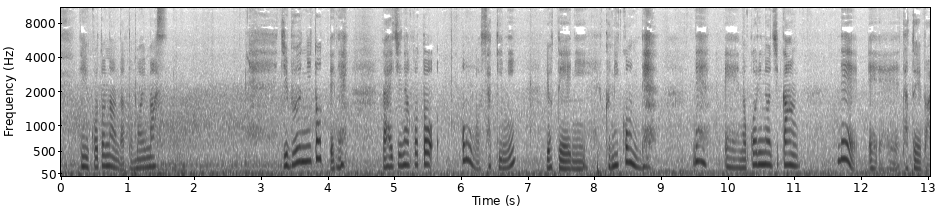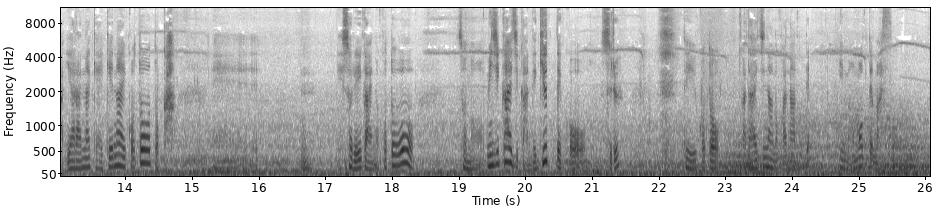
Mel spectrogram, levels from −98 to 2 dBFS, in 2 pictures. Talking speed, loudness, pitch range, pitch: 260 characters per minute, -26 LUFS, 145-235 Hz, 190 Hz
